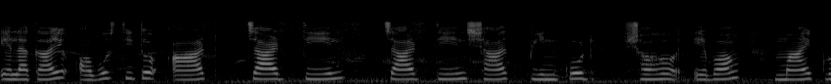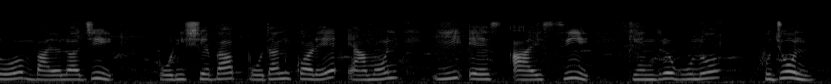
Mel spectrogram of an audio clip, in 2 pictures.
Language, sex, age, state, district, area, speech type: Bengali, female, 18-30, West Bengal, Uttar Dinajpur, urban, read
